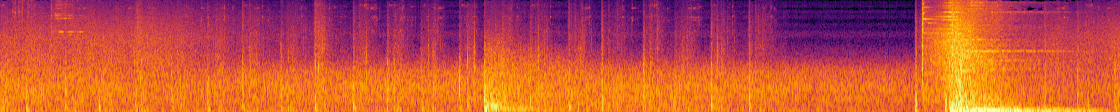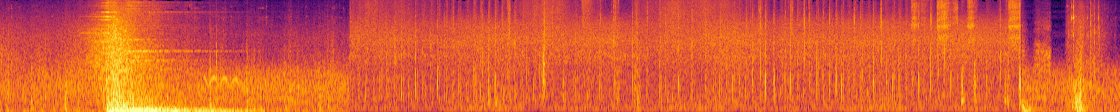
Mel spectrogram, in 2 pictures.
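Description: Footsteps tread through grass.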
